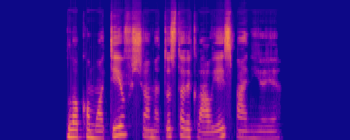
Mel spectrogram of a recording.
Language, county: Lithuanian, Šiauliai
